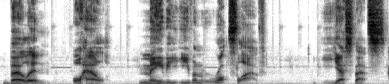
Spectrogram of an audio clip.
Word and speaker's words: Wrocław: You'll drive along and you yes, you can discover locations like Paris, Berlin or hell, maybe even Wrocław. Yes, that's how that place is pronounced.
